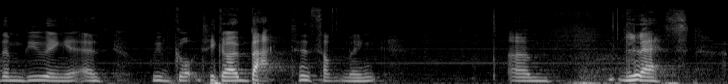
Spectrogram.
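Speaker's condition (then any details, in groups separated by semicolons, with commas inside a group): Cerebral palsy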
